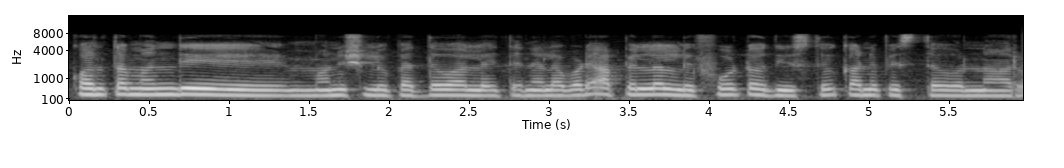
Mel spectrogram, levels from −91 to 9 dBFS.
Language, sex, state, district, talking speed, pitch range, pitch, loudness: Telugu, female, Andhra Pradesh, Chittoor, 110 wpm, 195-225 Hz, 205 Hz, -16 LUFS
